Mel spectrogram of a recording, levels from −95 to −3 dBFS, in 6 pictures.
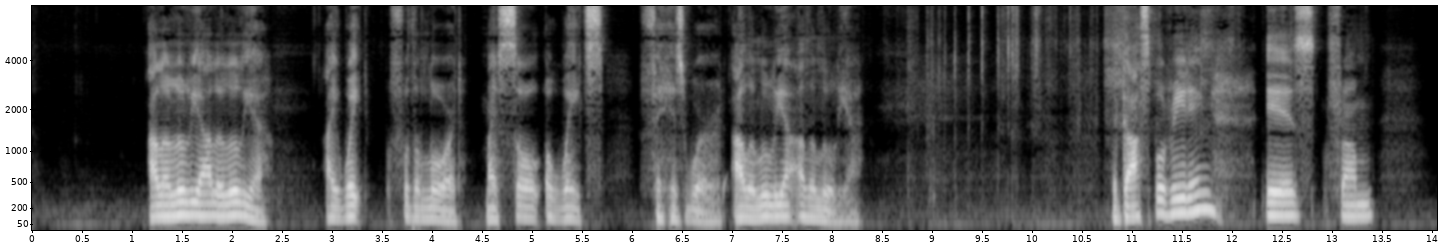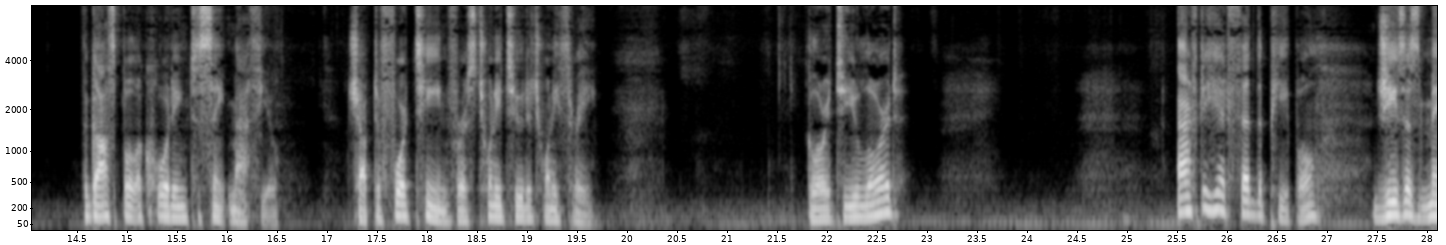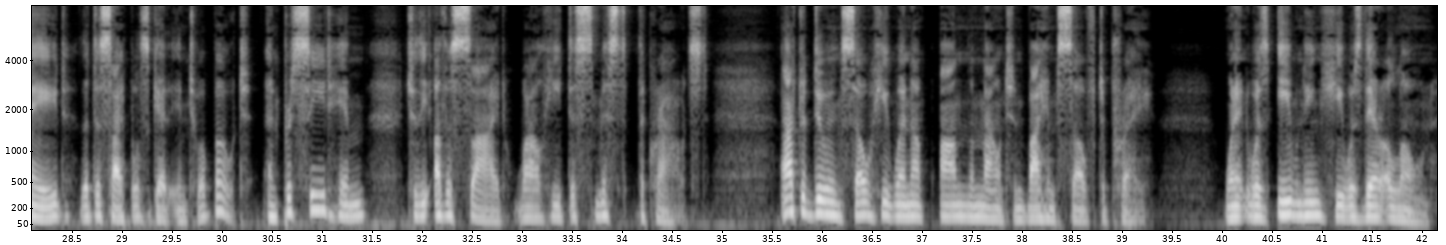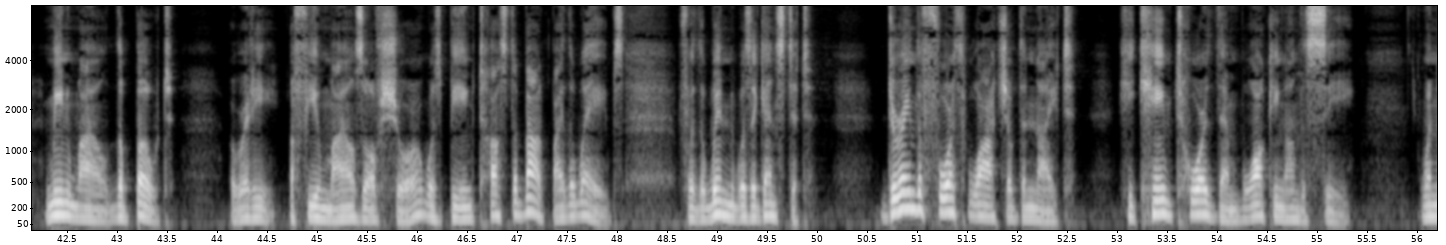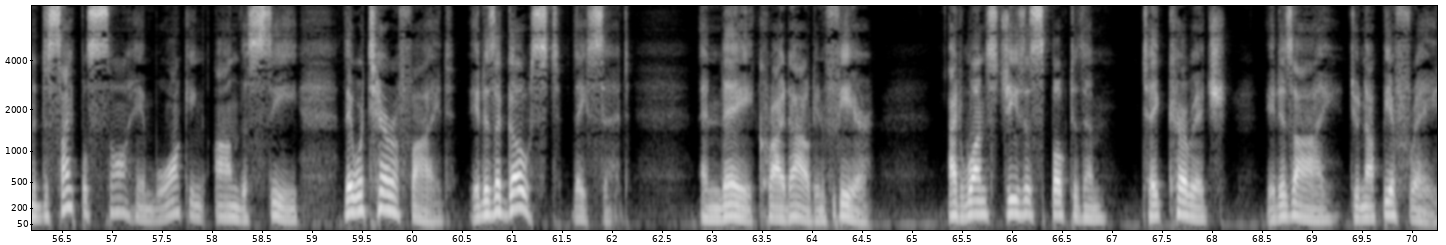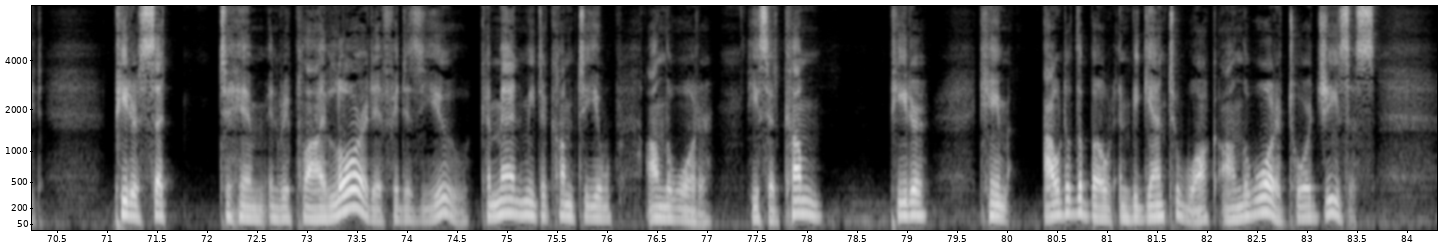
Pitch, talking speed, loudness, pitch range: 105 Hz, 140 wpm, -20 LUFS, 90-120 Hz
